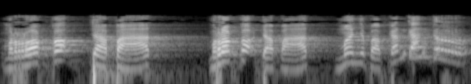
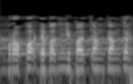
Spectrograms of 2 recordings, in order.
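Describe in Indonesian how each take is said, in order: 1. Ada jeda tepat setelah dapat. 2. Dibaca dengan lancar, tanpa jeda setelah dapat. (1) "baca yang betul begini" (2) "oh bapak cara bacanya salah"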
